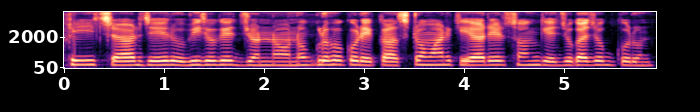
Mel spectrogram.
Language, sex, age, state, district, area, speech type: Bengali, female, 45-60, West Bengal, Jhargram, rural, read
